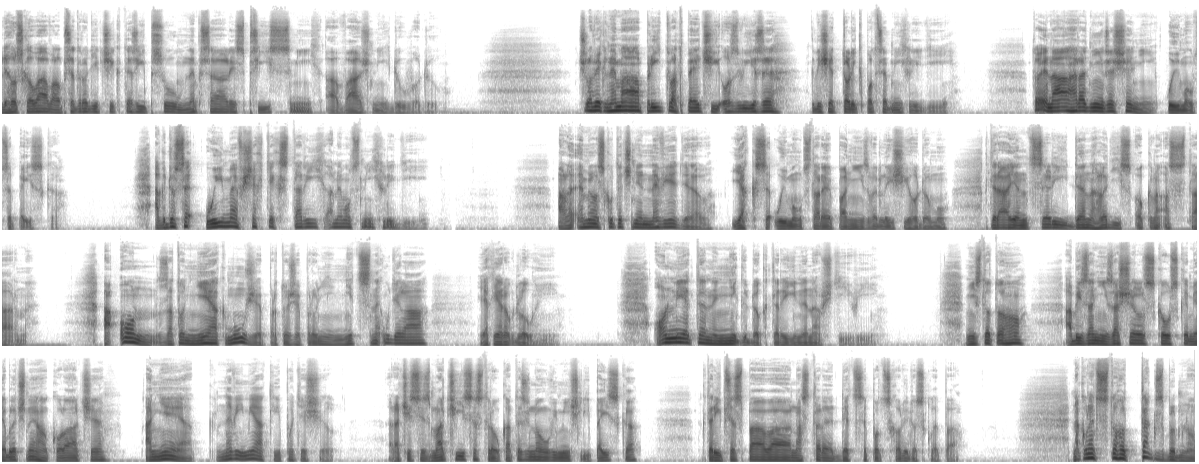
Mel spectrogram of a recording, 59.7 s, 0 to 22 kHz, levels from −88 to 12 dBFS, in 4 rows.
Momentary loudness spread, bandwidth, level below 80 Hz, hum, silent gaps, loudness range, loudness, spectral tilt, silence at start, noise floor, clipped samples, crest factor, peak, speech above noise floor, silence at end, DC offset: 16 LU; 16.5 kHz; -36 dBFS; none; none; 7 LU; -18 LUFS; -5 dB/octave; 0 s; -62 dBFS; under 0.1%; 18 dB; -2 dBFS; 44 dB; 0 s; under 0.1%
